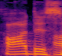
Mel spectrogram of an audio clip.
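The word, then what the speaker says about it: Audacy: And that's what you were talking about, that other episode, a few episodes back, where you're like, oh, the new audio thing, Audacity. – Yeah. – So it's Odyssey. – Odyssey. – Odyssey, but it's spelled weird. – A-U-D. – A-C-Y. Yeah.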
